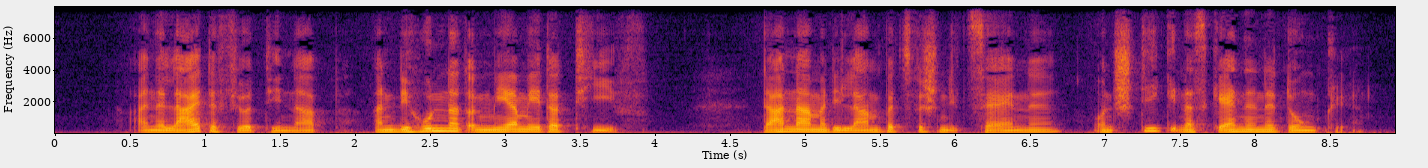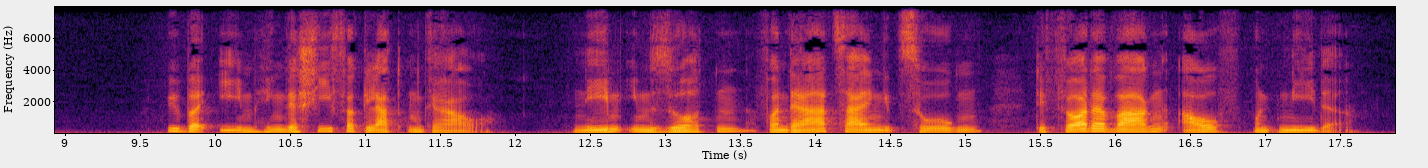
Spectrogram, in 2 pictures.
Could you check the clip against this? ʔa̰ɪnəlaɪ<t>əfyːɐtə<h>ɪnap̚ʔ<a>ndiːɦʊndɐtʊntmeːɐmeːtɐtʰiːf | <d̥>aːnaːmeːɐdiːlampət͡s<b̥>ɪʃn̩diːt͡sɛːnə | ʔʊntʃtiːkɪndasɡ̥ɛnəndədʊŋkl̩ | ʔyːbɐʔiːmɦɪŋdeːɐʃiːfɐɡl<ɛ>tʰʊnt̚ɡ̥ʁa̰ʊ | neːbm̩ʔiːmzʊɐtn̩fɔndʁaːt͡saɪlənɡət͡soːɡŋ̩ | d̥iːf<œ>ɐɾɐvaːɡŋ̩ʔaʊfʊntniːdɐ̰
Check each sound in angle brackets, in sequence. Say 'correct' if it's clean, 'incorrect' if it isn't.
correct, correct, correct, correct, incorrect, incorrect, correct

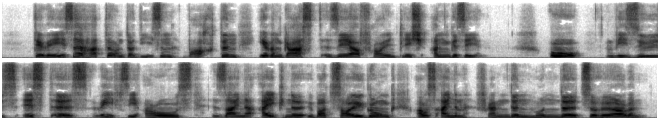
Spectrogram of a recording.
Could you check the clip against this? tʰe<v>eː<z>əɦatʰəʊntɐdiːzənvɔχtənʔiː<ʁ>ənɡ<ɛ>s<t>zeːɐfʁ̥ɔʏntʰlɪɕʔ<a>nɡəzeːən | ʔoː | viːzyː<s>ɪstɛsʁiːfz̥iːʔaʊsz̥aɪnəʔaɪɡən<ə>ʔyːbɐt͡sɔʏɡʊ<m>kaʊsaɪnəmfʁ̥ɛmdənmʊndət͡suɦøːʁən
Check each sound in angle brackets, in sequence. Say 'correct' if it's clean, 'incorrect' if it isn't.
incorrect, correct, correct, incorrect, correct, correct, correct, correct, incorrect

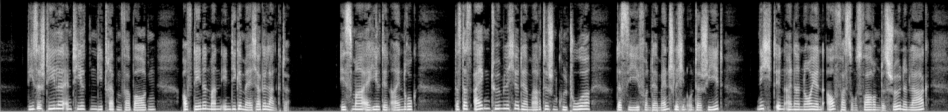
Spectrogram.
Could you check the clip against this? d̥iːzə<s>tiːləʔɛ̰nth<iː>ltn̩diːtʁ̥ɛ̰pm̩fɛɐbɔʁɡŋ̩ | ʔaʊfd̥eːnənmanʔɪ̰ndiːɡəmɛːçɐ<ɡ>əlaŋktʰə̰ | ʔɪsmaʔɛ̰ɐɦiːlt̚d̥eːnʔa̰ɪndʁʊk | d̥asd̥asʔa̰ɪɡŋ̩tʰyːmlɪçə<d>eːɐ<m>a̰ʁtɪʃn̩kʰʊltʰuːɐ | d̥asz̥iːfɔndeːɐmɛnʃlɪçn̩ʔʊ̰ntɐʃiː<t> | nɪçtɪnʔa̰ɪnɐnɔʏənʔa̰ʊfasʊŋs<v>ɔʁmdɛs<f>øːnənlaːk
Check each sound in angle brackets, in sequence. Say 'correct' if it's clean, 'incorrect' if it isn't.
incorrect, correct, correct, correct, correct, correct, incorrect, incorrect

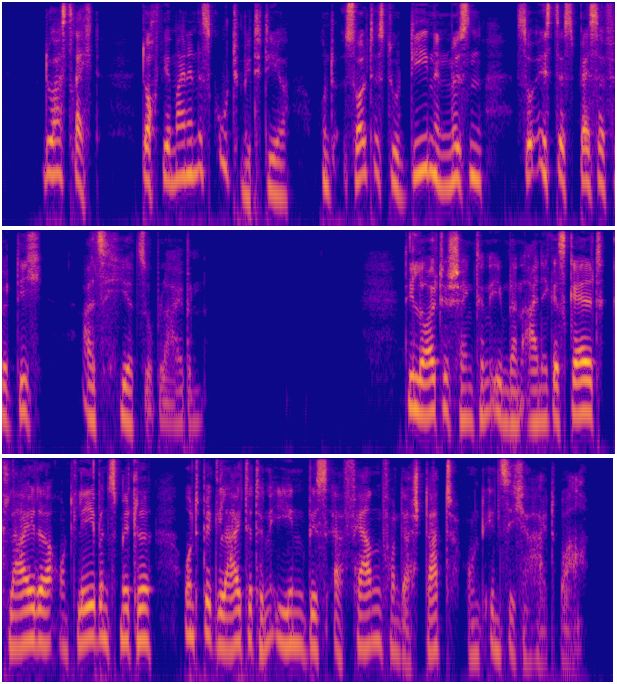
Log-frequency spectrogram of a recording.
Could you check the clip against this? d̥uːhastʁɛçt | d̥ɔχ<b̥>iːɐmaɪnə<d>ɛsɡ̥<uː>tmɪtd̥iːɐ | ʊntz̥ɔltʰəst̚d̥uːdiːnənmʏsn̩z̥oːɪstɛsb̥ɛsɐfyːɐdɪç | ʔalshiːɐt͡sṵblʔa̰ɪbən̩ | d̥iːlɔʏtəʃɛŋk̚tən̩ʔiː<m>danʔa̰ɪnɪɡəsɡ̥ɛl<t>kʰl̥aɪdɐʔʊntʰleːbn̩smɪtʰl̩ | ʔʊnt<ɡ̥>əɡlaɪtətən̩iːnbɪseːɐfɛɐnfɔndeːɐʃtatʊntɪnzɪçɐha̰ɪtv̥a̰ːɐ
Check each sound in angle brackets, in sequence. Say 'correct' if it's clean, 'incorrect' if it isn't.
incorrect, incorrect, correct, correct, correct, incorrect

